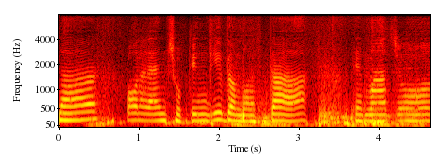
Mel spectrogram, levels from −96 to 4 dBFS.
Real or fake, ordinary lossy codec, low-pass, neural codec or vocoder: fake; none; none; codec, 16 kHz, 0.5 kbps, X-Codec, HuBERT features, trained on general audio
